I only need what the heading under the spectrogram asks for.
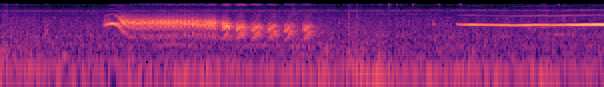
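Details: Common iora, presented as a female in mating condition and used as a lure, giving a buzzy, rapidly pulsing chatter followed by a long, high, even whistle.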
